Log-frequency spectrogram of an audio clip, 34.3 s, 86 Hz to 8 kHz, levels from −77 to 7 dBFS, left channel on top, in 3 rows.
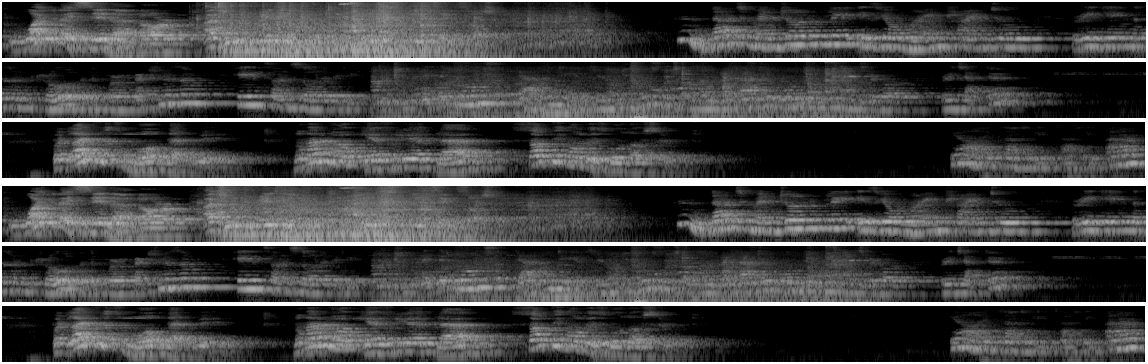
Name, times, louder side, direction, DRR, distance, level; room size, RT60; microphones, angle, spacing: voice 1, 0.1-1.7 2.0-5.0 23.4-25.1 25.8-27.7 28.0-29.6, equal, 25° right, -9 dB, 0.5 m, -28 dB
sound 1, 1.9-6.1, left 2 dB, 85° left, 0.5 m, -29 dB
voice 2, 6.7-10.4 10.7-15.0 15.6-20.5 20.8-21.6 32.4-34.2, right 2 dB, 70° right, -3 dB, 0.7 m, -34 dB
sound 2, 15.1-20.2, equal, 25° left, 0.3 m, -33 dB
2.8 x 2.0 x 3.6 m, 1.2 s
head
